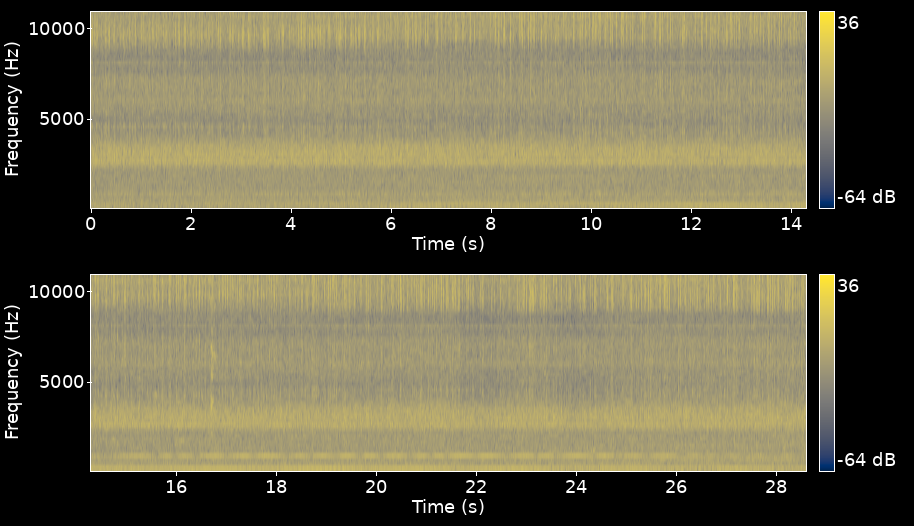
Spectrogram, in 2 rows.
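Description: Airbus A380 cabin noise during the climb after takeoff: a steady drone of the jet engines and rushing air, with a constant low hum that grows slightly louder about halfway through.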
